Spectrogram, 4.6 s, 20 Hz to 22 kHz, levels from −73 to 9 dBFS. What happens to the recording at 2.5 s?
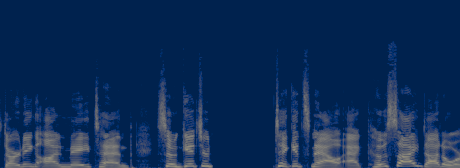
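At 2.5 s the audio is inside a rebuffering stall. The sound cuts to silence at 2.12 s and returns at 2.73 s. The player ran out of downloaded audio and waited for more. Playback then picks up exactly where it stopped. Nothing is lost, but about 0.61 s is added.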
